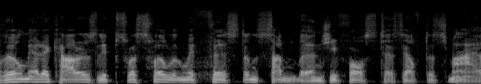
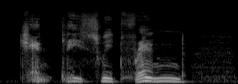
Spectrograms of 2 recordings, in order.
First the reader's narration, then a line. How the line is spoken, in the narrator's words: Mintaken whispered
